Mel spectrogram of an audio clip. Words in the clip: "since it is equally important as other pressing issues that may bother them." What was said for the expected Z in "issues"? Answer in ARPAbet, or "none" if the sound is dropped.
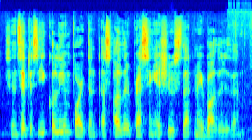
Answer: S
